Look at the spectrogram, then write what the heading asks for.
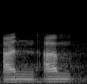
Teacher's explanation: Tambah tekanan ainnya sedikit biar beda dengan hamzah. An'am. Tengah dia tengah tenggorokan.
